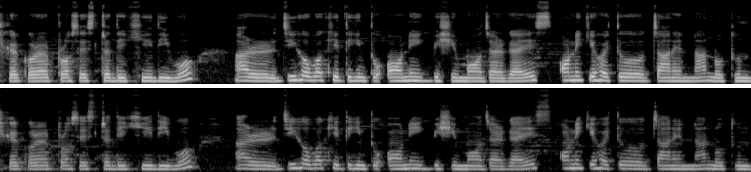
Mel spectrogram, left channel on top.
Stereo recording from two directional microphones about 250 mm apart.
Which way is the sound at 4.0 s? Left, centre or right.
Centre.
